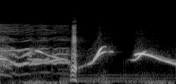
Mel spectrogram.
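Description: A person whistles a short tune up close, with a sustained wavering note, a brief sharp click, then two sliding rising-and-falling phrases.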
